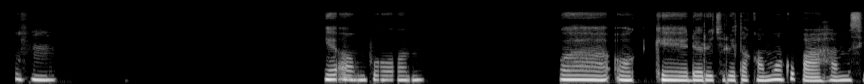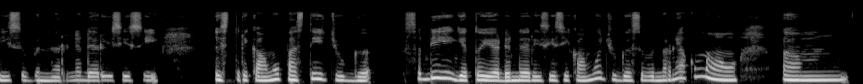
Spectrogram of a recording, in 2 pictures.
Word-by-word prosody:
Mhm. 210 -3 0 2.7
Ya 225 -1 +4
ampun. 205 -2 -3 1.3
Wah, 215 -2 +5
oke 200 0 +2 0.2
dari 195 +1 +1
cerita 200 0 -3
kamu 200 +4 +2
aku 215 - -4
paham 185 +2 -1
sih, 190 -1 -3
sebenarnya 180 0 -5
dari 185 +1 -3
sisi 185 - -6 0.6
istri 200 0 -2
kamu 195 +4 +2
pasti 235 +5 +1
juga 175 -3 -1 0.3
sedih 280 0 +1
gitu 195 0 +2
ya, 185 -2 +5
dan 175 +1 +3
dari 185 0 +2
sisi 195 +2 -4
kamu 195 +10 -1
juga 195 -6 -4
sebenarnya 190 - -2
aku 355 - -10
mau, 225 - +3 0.5
mmm, 200 +1 +3
200 Hz, 105 wpm, -17 LUFS, 185-215 Hz, 2.7 s, Wah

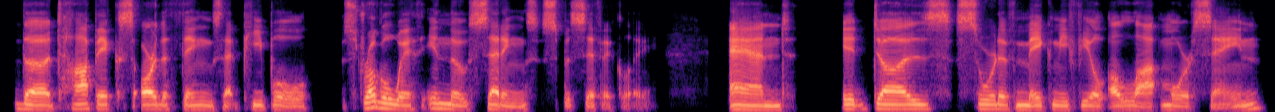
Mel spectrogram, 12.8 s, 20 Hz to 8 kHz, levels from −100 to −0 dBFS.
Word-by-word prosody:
the 120 -3 +4
topics 120 -1 0
are 115 0 +8
the 110 -1 -4
things 110 -2 -4
that - - -4
people 95 -4 -4 0.3
struggle 140 -3 +2
with 110 -1 -1
in 130 -1 -2
those 105 -3 -2
settings 95 -3 +1
specifically. - - -6 0.8
And, 100 -3 +3 0.5
it 120 0 -1
does, 115 -1 +3
sort 120 -1 0
of, 110 -1 -2
make 105 -1 +1
me 105 -2 -2
feel 105 -2 -3
a 95 - +3
lot 100 -3 0
more 100 -4 -3
sane 100 - -3
110 Hz, 120 wpm, -24 LUFS, 100-120 Hz, 0.8 s, are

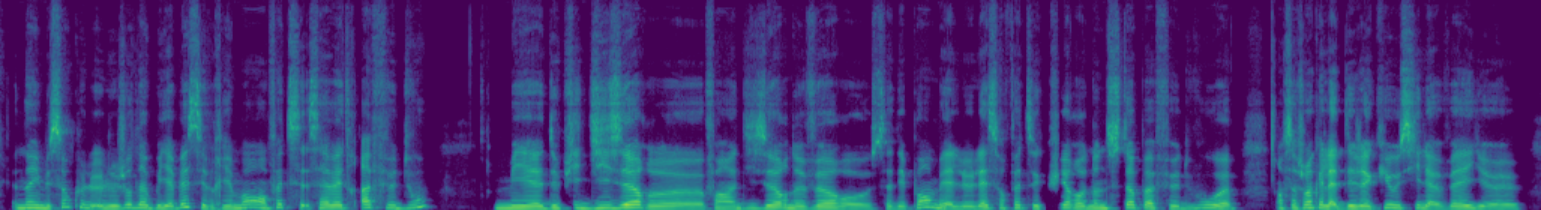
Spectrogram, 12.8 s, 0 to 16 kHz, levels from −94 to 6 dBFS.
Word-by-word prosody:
non, 210 +2 +1
il 220 - +3
me 195 - +2
semble 265 +8 -1
que 245 - -6
le 195 - -1
le 185 0 +2
jour 230 +5 -1
de 225 - -4
la 215 - +2
bouillabaisse, 195 +8 0
c'est 205 - -1
vraiment, 195 +7 -1
en 210 - +1
fait, 245 +3 -5
c'est 405 - -3
ça 210 - -1
va 205 - +3
être 205 -1 -1
à 240 +1 +4
feu 225 -4 -6
doux 255 - -4 0.5
mais 190 -1 +3
heu, - - -3
depuis 190 +1 -2
10 200 +3 +1
heures, 225 -4 +7
heu, 175 -2 0
enfin, 175 +1 -2
10 180 +2 -3
heures, 200 0 +3
9 180 -1 -2
heures, 195 -2 +3
heu, 160 -1 -3
ça 165 +3 -7
dépend. 235 +11 -1
Mais 215 -7 0
elle 165 0 0
le 165 - -2
laisse, 195 +4 0
en 200 - -7
fait, 205 -2 -3
cuire, 210 -1 -3
heu, 185 - +2
non-stop 190 +4 0
à 195 -2 +3
feu 185 -2 -5
doux, 205 +4 -1
heu, 180 - +1 0.4
en 195 - -3
sachant 200 +4 +1
qu'elle 215 -5 +3
a 165 - +6
déjà 185 +2 +3
cuit 200 +7 -3
aussi 205 0 0
la 165 -3 0
veille, 185 +2 0
heu. 160 -1 -4
195 Hz, 275 wpm, -23 LUFS, 180-215 Hz, 0.5 s, heures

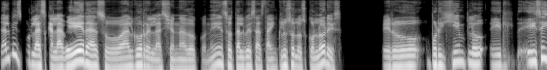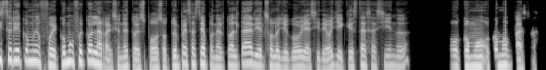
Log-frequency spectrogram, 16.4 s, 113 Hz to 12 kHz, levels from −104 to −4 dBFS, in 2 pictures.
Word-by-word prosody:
Tal 220 +6 -2
vez, 315 -4 -2
por 185 -4 -10
las 150 -2 +4
calaveras 150 +4 +6
o 120 0 0
algo 135 +4 +3
relacionado 115 -3 -2
con 105 +1 -14
eso, 155 0 0
tal 130 +1 0
vez, 135 -1 -1
hasta 120 -1 -3
incluso 135 +6 -1
los 130 -4 -3
colores, 135 - 0 0.6
pero, 140 +2 +1
por 160 -1 +2
ejemplo, 180 +3 -1
el, 155 -2 -6 0.2
¿esa 200 +6 +3
historia 225 -2 +2
cómo 205 -3 0
fue? 155 -4 -1
¿Cómo 185 +7 +2
fue 195 +1 0
con 200 +1 +3
la 165 - +5
reacción 120 -1 -5
de 135 - -1
tu 130 - -9
esposo? 120 +1 -3
Tú 110 - -3
empezaste 165 +3 -1
a - - +4
poner 130 -4 -5
tu 150 - -5
altar 175 +4 +1
y - - +1
él 145 - -3
solo 145 -2 -1
llegó 130 +1 -3
y 135 - -1
así 120 0 -6
de, 115 -1 -5
oye, 135 0 -3
¿qué 130 - -7
estás 145 +2 -5
haciendo? 145 - -8 0.6
¿O 145 -2 -4
cómo 140 +1 +1
o - - -6
cómo 150 0 0
pasa? 115 -6 -5
145 Hz, 200 wpm, -22 LUFS, 125-165 Hz, 0.6 s, calaveras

